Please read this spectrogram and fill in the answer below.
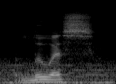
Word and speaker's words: Louis: a i got a wikipedia article telling me right here lewis wait pronounced his own name as lewis on his 1964 record hello dolly he sings this is louis dolly but in 1933 he made a record called laughing louie ah well you know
